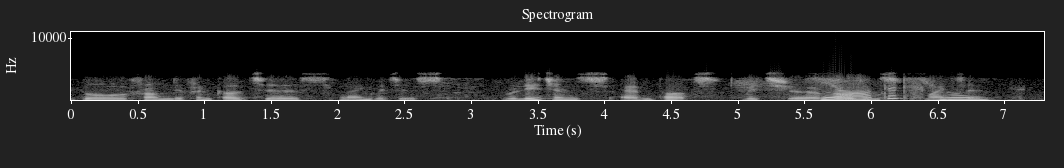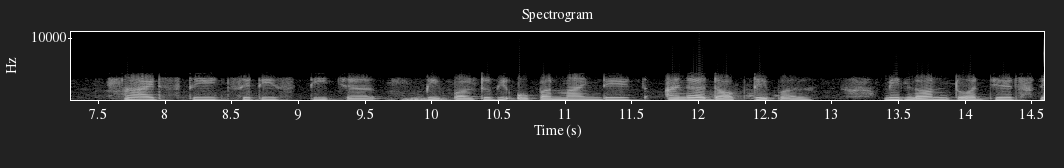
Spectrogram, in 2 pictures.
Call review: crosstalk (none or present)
present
